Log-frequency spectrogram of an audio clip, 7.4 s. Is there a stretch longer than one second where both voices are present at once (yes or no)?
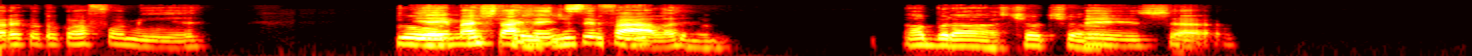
yes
